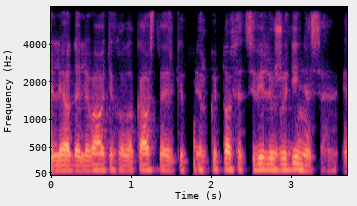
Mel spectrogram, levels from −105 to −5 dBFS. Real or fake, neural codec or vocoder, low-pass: real; none; 7.2 kHz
